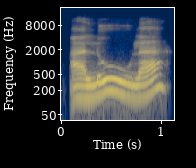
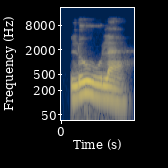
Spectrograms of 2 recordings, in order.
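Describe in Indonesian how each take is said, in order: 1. L pada artikel tersambung langsung ke ula. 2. Dimulai langsung dengan l, tanpa vokal di awal. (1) "nakal alula" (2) "dengan lula"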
